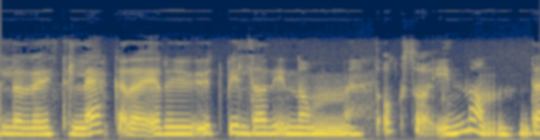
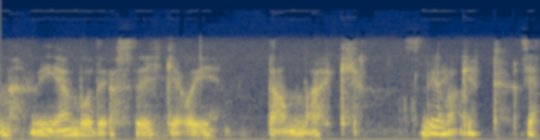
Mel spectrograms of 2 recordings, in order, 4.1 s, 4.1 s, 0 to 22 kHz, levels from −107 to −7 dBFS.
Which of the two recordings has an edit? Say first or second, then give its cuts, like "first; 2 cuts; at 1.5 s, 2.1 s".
first; 1 cut; at 2.8 s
